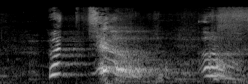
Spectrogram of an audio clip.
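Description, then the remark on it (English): A single loud sneeze bursts out with a sharp breathy explosion, followed by a brief voiced exclamation, all within a couple of seconds. “disgusting. Bless you.”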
